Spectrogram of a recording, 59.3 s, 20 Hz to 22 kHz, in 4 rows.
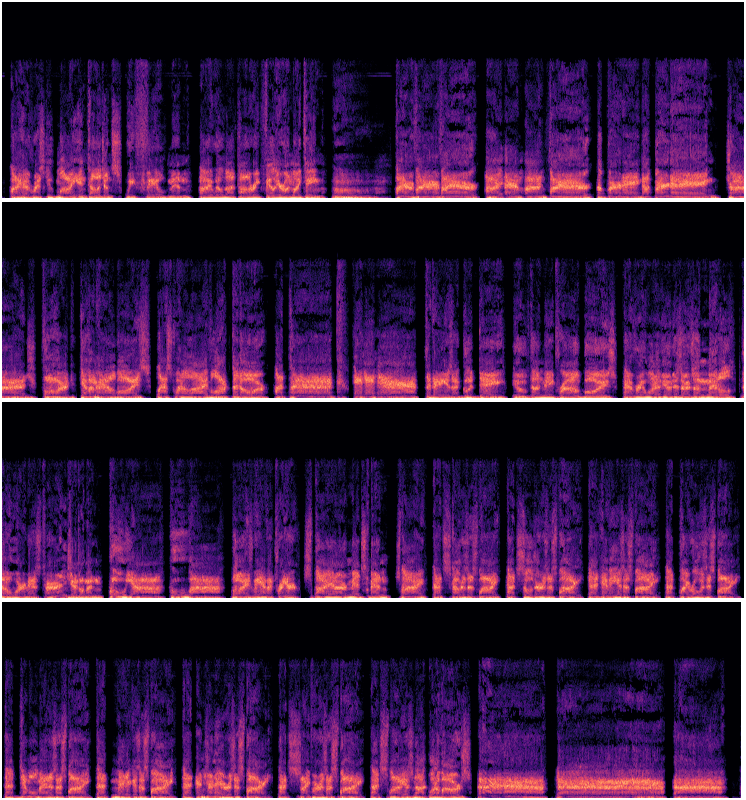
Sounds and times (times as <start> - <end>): Speech: 0.0 - 59.3.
